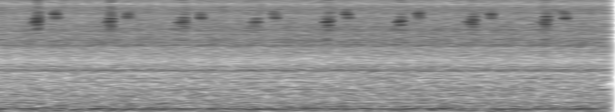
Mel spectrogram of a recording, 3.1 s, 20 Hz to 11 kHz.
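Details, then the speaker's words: 2003 Chevrolet Tahoe after water pump replacement, warmed up: steady high squeal at idle with a faint chirp about three times a second; owner unsure whether the new water pump or the belt. "Are you gonna tell me a brand new water pump's making that noise, or is it just my belt?"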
